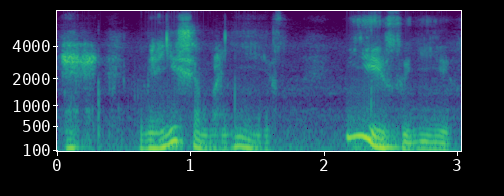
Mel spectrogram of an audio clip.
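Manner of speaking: quiet, deferential murmur; humble subordinate. Retold or imitated. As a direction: play it down humbly and softly. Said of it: "小张说：".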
